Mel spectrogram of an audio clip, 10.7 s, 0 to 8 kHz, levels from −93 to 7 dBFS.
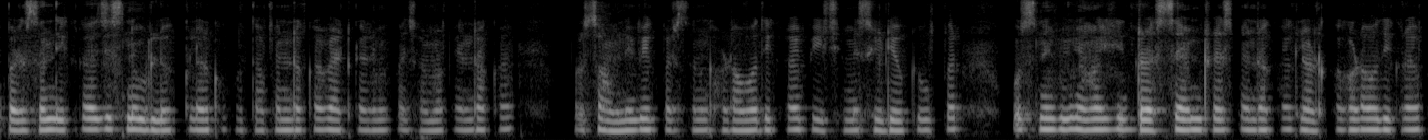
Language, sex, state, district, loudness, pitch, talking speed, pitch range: Hindi, female, Bihar, Jamui, -39 LUFS, 225 Hz, 280 wpm, 220-230 Hz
